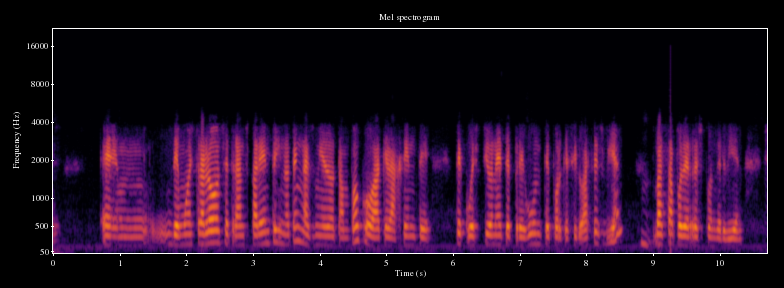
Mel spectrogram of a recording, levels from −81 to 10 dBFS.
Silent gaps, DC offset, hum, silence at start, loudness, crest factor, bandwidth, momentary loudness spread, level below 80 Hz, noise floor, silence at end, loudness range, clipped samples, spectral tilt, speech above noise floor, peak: none; under 0.1%; none; 0 s; -20 LUFS; 20 dB; 4.8 kHz; 10 LU; -66 dBFS; -54 dBFS; 0 s; 3 LU; under 0.1%; -5.5 dB/octave; 34 dB; 0 dBFS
